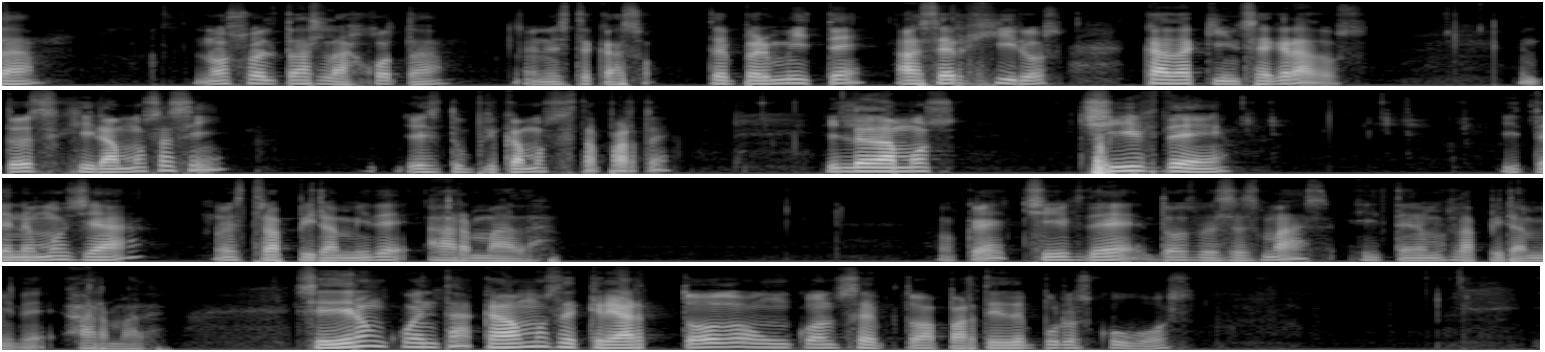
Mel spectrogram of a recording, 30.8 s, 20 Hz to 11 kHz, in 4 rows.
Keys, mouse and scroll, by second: 7.0 click, 7.2 j, 13.9 d, 14.6 d, 19.3 alt+click, 20.4 alt+right click, 20.8 alt+middle click, 22.3 alt+click, 22.7 click, 23.5 alt+right click, 23.9 alt+click, 24.3 alt+right click.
